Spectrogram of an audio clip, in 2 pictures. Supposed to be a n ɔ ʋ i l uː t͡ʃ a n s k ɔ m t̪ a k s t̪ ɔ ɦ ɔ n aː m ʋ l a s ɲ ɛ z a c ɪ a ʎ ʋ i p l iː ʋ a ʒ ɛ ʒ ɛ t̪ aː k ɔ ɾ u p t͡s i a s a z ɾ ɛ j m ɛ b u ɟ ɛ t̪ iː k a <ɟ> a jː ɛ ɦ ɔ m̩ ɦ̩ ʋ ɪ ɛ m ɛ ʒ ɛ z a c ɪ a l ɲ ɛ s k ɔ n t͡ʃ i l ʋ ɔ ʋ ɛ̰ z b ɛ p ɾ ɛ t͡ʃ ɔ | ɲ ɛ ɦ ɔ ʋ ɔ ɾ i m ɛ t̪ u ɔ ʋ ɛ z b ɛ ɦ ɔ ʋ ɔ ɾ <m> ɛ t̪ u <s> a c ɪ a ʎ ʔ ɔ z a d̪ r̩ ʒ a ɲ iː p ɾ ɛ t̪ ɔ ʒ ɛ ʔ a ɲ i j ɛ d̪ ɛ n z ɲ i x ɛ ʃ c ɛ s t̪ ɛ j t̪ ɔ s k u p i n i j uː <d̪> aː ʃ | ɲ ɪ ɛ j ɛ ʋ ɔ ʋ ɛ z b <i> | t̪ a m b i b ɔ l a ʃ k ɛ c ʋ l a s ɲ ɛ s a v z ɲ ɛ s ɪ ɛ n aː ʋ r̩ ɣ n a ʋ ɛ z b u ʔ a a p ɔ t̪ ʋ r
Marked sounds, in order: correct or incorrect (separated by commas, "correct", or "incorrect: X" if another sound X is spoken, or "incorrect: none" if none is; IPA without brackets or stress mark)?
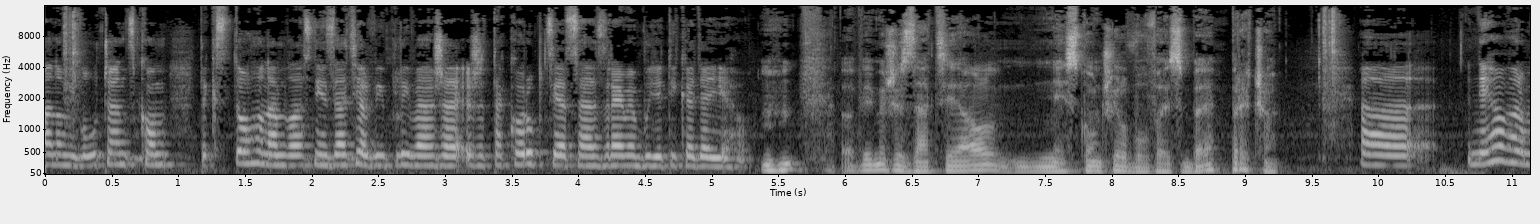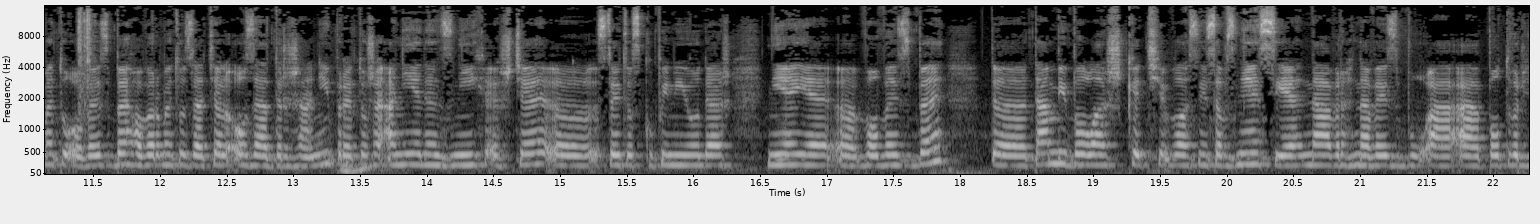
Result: correct, correct, incorrect: z, correct, incorrect: ɛ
